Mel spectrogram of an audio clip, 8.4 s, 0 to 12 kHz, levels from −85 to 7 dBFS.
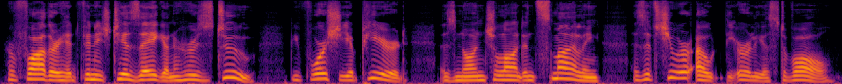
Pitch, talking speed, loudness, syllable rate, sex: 170 Hz, 180 wpm, -18 LUFS, 5.2 syllables/s, female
